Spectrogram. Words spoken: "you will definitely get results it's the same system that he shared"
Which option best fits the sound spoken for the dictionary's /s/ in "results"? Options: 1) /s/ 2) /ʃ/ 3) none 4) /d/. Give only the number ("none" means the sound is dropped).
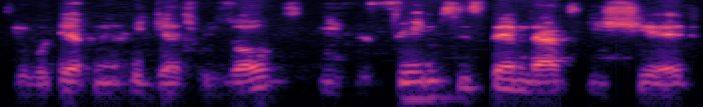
1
